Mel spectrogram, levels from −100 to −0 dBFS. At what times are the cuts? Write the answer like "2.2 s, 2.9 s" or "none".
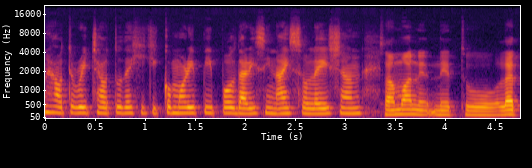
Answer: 3.3 s

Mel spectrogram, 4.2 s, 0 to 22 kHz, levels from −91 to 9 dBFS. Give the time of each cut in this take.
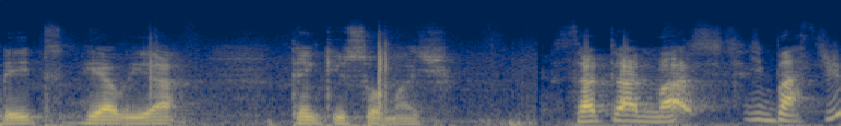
2.7 s

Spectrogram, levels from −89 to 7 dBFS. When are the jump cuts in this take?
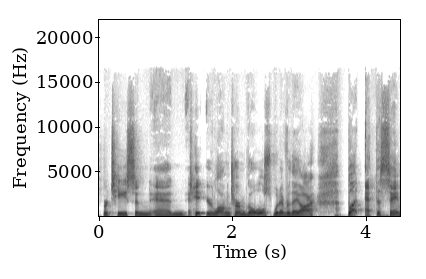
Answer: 1.3 s

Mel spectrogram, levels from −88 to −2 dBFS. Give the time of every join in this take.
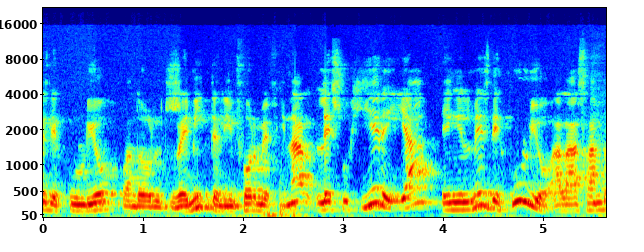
2.7 s, 3.9 s

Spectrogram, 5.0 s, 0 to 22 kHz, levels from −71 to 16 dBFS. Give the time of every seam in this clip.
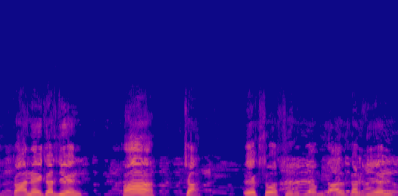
none

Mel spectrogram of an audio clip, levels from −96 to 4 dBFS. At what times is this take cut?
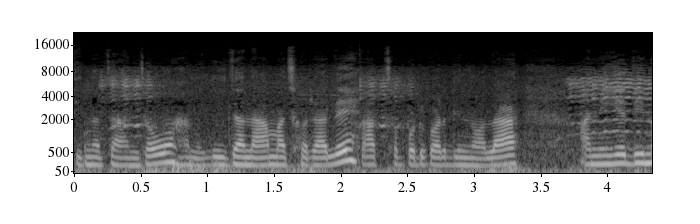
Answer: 2.3 s

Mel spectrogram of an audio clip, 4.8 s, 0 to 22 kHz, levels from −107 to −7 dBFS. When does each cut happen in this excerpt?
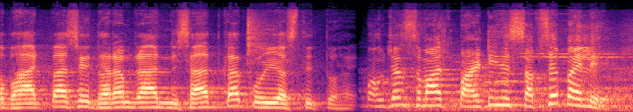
2.9 s

